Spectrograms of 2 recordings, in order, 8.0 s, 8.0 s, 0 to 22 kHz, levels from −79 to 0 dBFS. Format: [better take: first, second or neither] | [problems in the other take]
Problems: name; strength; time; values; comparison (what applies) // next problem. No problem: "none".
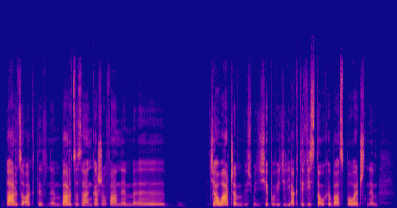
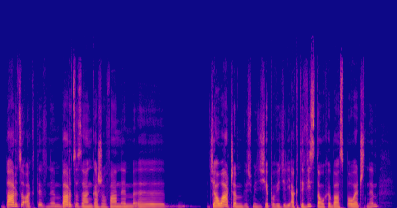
second | thin; very; fading below 400 Hz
